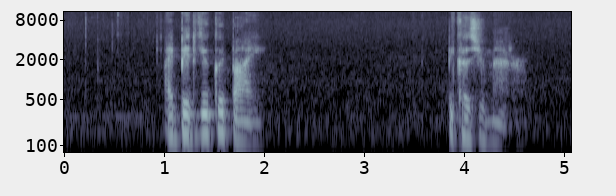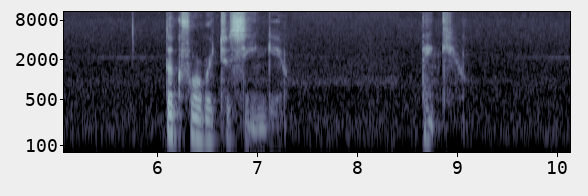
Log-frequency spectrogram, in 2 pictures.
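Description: A woman speaks warmly and close up to the microphone, in short bursts with pauses.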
